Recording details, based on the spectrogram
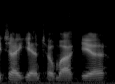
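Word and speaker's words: Gigantomachia: sees uh uh guide Giga Machina is kind of how I say it in my head but that's probably not the proper way to say it kind of the Japanese way to say it if you're in English they always say gigantom machia gigantom machia okay uh well he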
